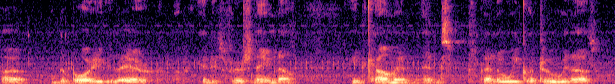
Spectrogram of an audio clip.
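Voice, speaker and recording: A man speaks at a fairly slow pace. Audible room echo and noticeable background noise surround him. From southern Belgium, French-speaking. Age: 90s. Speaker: elderly interviewee, war memories. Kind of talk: interview. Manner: halting, many fillers and repetitions.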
